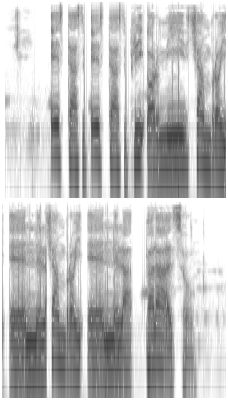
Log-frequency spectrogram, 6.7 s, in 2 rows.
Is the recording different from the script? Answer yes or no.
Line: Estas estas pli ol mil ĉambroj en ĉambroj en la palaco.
no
